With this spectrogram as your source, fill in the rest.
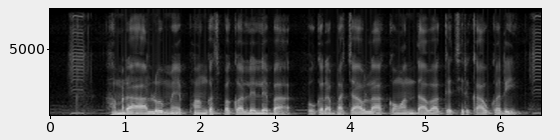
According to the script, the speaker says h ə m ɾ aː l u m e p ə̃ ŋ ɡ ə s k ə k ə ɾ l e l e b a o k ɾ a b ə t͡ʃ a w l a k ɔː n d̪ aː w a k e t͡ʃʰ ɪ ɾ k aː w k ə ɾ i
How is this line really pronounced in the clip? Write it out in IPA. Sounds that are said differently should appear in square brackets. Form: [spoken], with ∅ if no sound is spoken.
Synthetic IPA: h ə m ɾ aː l u m e [pʰ] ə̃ ŋ ɡ ə s [p] ə k ə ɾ l e l e b a o k ɾ a b ə t͡ʃ a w l a k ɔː n d̪ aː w a k e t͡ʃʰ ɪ ɾ k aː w k ə ɾ i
